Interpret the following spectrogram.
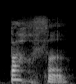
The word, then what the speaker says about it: parfum: You don't pronounce the M at all. Un. Okay? So par, fin, parfum.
